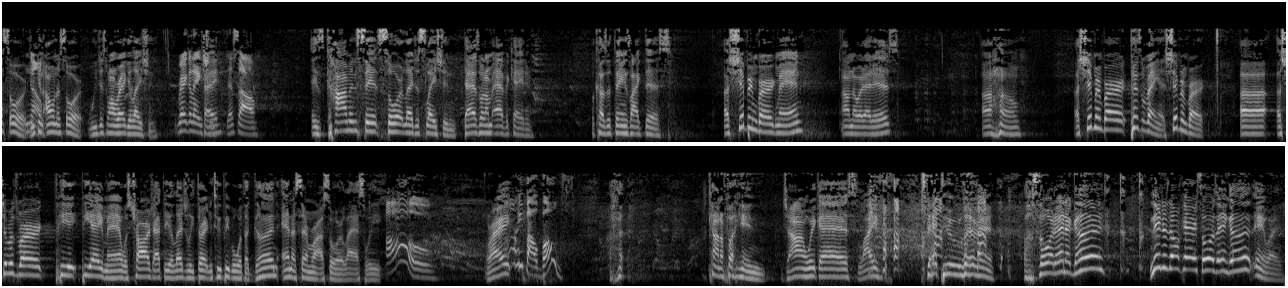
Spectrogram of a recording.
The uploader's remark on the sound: Live At Podcon. Do a live show at Podcon in Seattle, WA.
